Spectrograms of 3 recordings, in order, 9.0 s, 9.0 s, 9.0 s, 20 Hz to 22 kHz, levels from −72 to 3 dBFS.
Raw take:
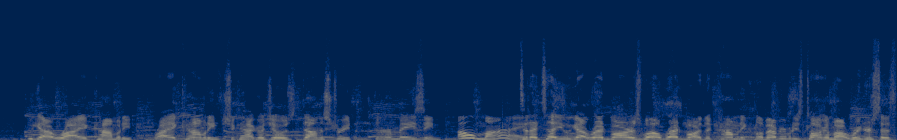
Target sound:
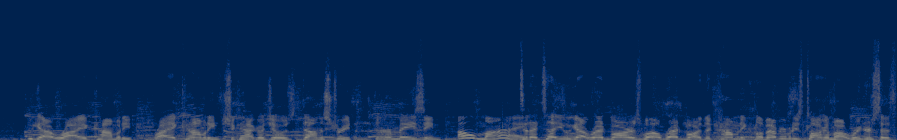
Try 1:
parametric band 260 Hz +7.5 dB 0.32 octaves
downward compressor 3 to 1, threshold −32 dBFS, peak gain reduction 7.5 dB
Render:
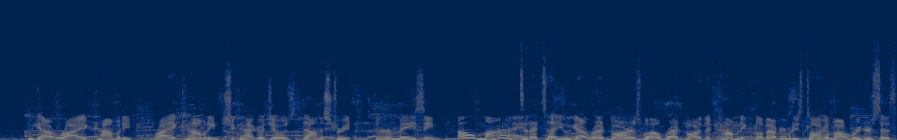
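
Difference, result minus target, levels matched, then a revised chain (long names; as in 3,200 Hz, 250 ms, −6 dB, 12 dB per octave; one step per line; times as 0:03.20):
250 Hz band +3.0 dB
downward compressor 3 to 1, threshold −32 dBFS, peak gain reduction 6.5 dB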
